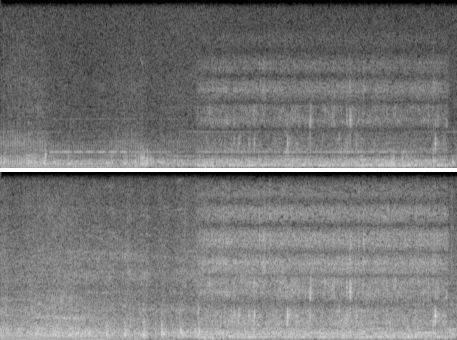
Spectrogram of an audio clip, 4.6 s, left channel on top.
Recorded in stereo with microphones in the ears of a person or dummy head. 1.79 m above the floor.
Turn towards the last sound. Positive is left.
turn(degrees=-50)  # may be behind; listen again after turning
